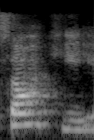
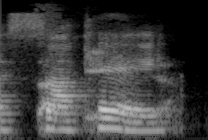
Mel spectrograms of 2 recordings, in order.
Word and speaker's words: sake: I thought it was pronounced sake. It's not. It's pronounced sake, K-A-Y. That's how it's supposed to be said.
